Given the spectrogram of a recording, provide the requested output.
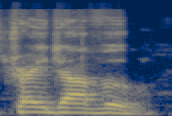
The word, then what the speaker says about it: Trey Ju: So it's it's Trey Ju. So you you said you said it right. Like like deja vu.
